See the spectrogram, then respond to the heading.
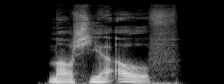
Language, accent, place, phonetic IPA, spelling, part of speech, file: German, Germany, Berlin, [maʁˌʃiːɐ̯ ˈaʊ̯f], marschier auf, verb, De-marschier auf.ogg
- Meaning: 1. singular imperative of aufmarschieren 2. first-person singular present of aufmarschieren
